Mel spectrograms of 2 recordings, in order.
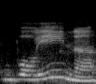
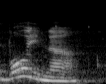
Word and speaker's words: boina: huían sí Y ojo no se dice boina se dice boina Qué linda tu boina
